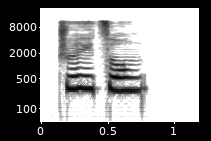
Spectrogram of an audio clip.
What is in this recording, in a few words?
"追踪", Chinese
